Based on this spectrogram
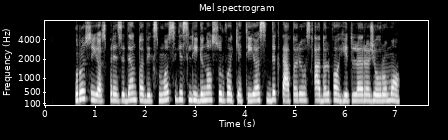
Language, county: Lithuanian, Šiauliai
